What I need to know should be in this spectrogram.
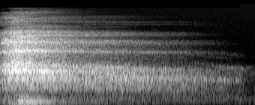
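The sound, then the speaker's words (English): A long, breathy open-mouth exhale follows a deep breath, sounding as a single airy sigh that starts strong and slowly fades away over about three seconds, with no talk. “So huge inhale in through the nose. Open mouth, exhale.”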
